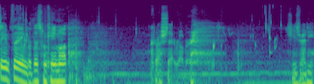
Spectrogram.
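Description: Water splashes gently as a large fish is moved through it.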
